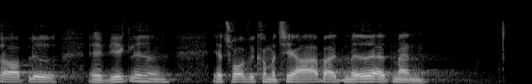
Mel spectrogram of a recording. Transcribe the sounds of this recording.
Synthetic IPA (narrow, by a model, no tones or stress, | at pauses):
ɒɒ̽b̥le̝̰ːʊð̩ˠʋiɐɡ̥lihe̝ð̰ˠn̩jɑ̈ɪt͡sʰʁo̝ɐ̰ʋikʰɒ̽mɐt͡sʰe̝æɑ̈ːb̥ɑ̈ɪ̰d̥əmeð̞ˠæd̥mæn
